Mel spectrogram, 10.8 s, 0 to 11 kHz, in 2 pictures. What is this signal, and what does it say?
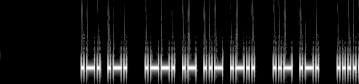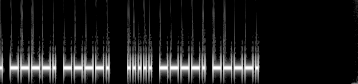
Morse code, heard as a keyed tone, about 28 wpm, 660 Hz. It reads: RR PAUL UR 599 599
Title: SOTA QSO Practice 30wpm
